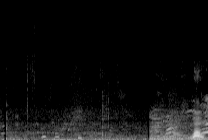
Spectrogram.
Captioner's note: whistling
